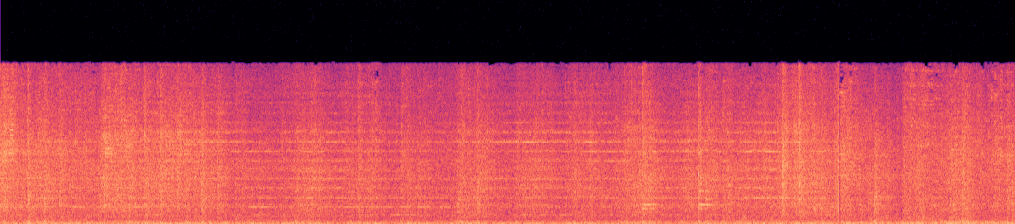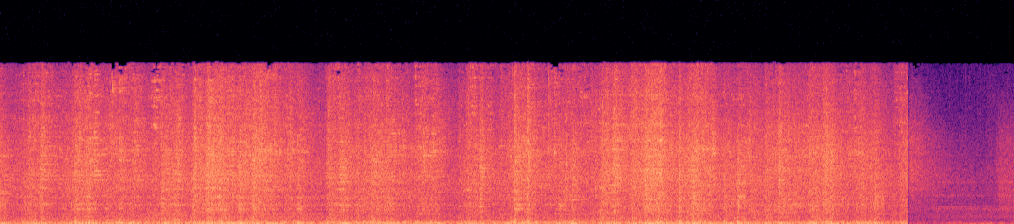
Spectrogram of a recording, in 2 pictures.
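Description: Intermodal freight train rolling past at close range, steel wheels clattering over rail joints in a steady clickety-clack. The sound cuts off suddenly about a second before the end, leaving a much quieter background.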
